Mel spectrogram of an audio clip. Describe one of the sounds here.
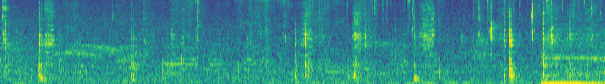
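Plates and utensils clink and scrape.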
